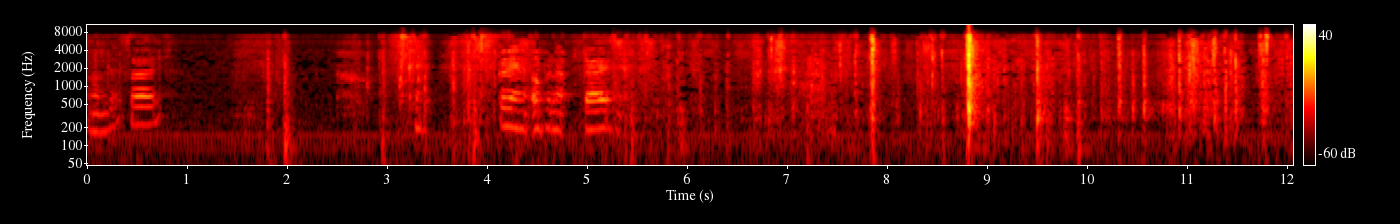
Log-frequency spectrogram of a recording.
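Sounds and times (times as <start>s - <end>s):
packaging rustling: 5.4s - 12.0s.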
